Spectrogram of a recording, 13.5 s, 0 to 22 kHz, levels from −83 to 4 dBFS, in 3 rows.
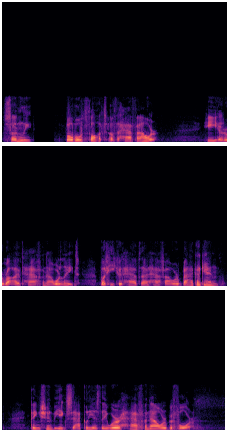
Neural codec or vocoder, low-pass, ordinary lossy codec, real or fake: none; 7.2 kHz; AAC, 48 kbps; real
